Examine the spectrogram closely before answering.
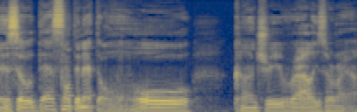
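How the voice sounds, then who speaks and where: A man with an unremarkable speaking voice and an American accent, fairly low in pitch, at a fairly slow pace. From United States. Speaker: podcast host. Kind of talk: casual monologue.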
